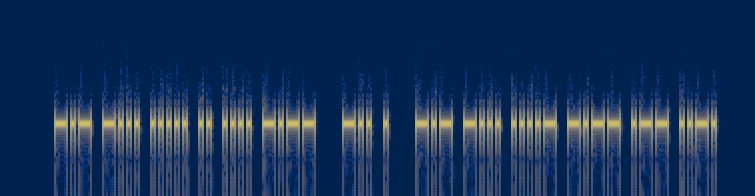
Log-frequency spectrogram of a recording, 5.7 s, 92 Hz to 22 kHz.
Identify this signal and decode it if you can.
Morse code, heard as a keyed tone, about 40 wpm, 700 Hz. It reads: KB5IHY DE KB4YWF
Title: USA Callsign DE Callsign - 6 Characters - 40wpm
